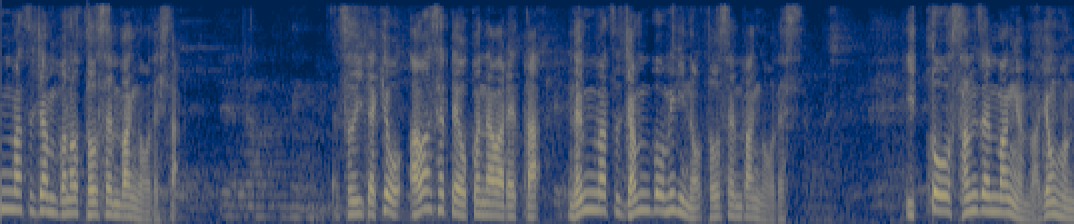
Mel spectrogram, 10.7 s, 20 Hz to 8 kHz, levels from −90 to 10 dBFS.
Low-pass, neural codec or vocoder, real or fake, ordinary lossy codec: 7.2 kHz; none; real; AAC, 32 kbps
